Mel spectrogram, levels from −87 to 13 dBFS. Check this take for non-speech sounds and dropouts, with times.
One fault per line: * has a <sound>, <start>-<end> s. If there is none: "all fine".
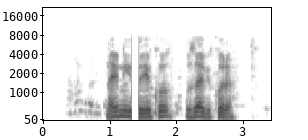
* has a dropout, 1.3-1.4 s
